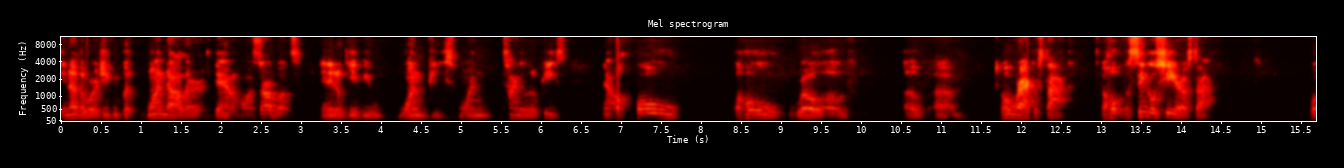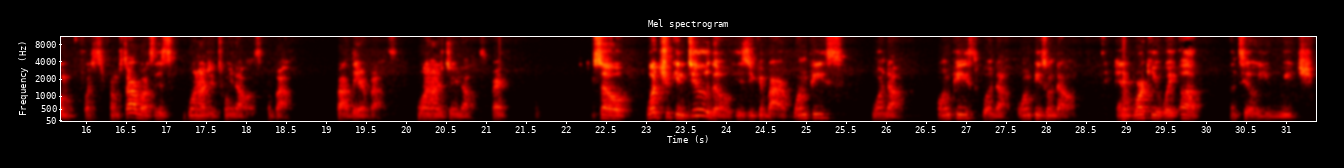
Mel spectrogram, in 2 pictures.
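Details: Male stroke survivor with aphasia, with difficulty finding and producing the right words; repetitions and word-finding pauses; aphasia after stroke.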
